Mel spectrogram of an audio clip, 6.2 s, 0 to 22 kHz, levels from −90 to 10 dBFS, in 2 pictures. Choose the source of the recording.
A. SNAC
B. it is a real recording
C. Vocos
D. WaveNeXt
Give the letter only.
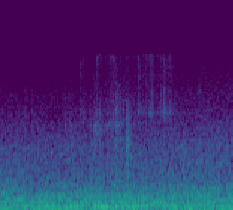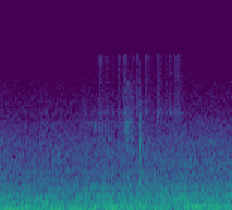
B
